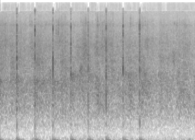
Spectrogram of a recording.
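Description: An audience at an inauguration ceremony for a new association president of the Family Federation for World Peace and Unification claps steadily, a moderate wash of applause with distinct sharper claps standing out at a fairly even rhythm.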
